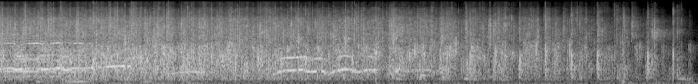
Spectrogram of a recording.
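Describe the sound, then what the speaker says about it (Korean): Loud, dense audience applause after a lecture by a former Korean prime minister, filling the hall close and strong, with a few voices calling out over it before it thins and fades at the end. "오늘 박수를 치려면 제대로 치십시오."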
